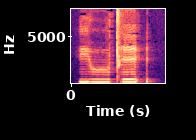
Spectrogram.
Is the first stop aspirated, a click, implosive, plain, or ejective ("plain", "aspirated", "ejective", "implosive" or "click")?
aspirated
